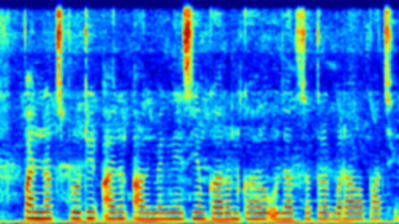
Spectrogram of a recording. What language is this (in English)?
Magahi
